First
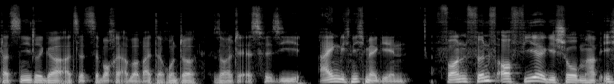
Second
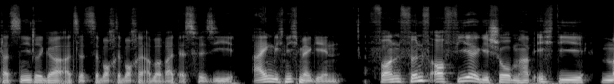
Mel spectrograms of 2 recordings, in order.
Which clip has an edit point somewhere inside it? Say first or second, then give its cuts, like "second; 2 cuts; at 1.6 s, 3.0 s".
second; 2 cuts; at 1.2 s, 1.8 s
